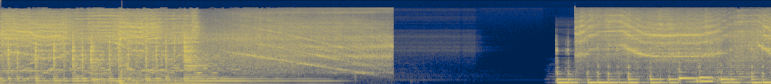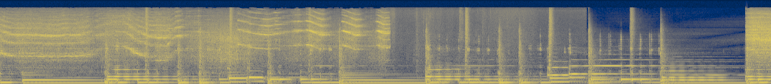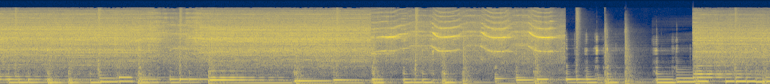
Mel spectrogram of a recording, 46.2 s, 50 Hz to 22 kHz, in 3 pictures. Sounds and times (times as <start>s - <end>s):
Music: 0.0s - 6.8s, 11.1s - 46.2s.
